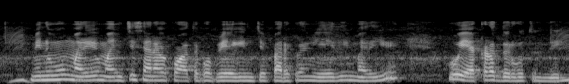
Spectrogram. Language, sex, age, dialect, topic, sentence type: Telugu, female, 31-35, Central/Coastal, agriculture, question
